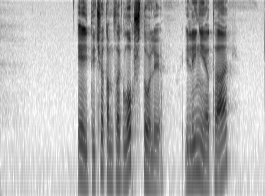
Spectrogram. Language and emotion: Russian, angry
